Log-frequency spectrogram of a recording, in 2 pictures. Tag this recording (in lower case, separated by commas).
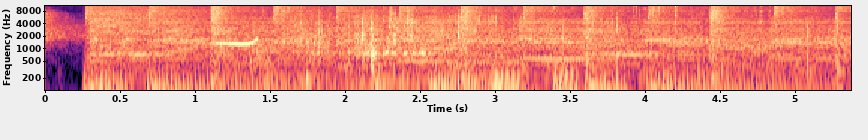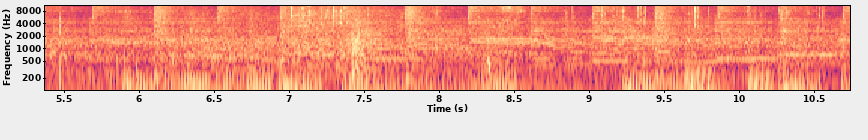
music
